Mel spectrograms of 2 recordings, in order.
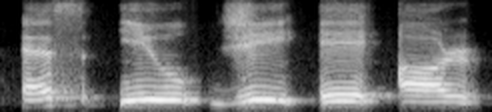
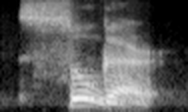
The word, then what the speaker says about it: sugar: all of us know s u g a r we don't pronounce as sugar it's sugar so the sound is sh and the last set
